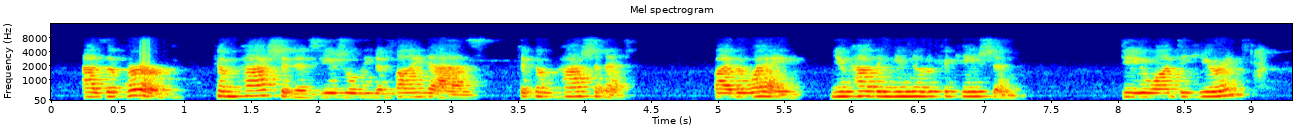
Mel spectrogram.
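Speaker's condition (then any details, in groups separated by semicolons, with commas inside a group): No condition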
